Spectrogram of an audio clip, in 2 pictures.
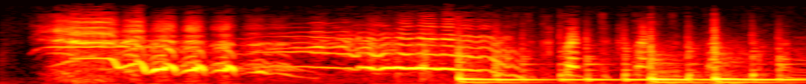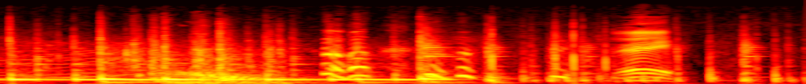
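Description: A horse whinnies loudly near the start in a comedy film scene, its rising and falling call followed by a steady low drone, with people talking over the rest.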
